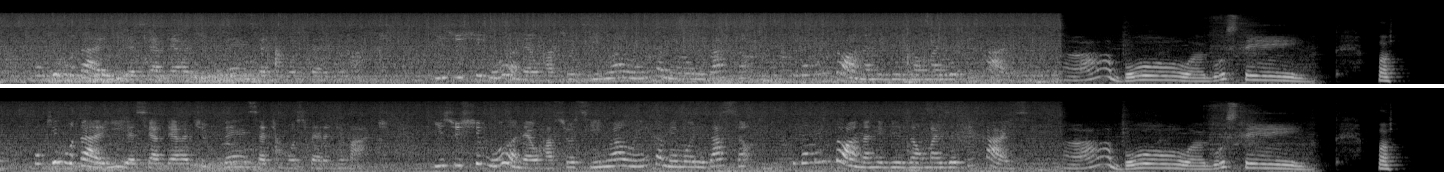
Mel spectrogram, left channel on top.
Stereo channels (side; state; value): both; normal; correlation 0.63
